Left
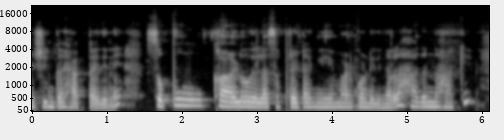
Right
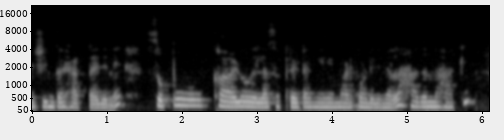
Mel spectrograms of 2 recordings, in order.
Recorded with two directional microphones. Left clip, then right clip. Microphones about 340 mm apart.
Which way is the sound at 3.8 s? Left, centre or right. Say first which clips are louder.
Left 6 dB; left.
